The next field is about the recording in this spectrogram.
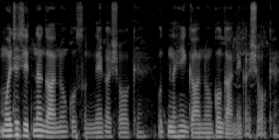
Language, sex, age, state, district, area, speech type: Urdu, male, 30-45, Uttar Pradesh, Aligarh, urban, spontaneous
